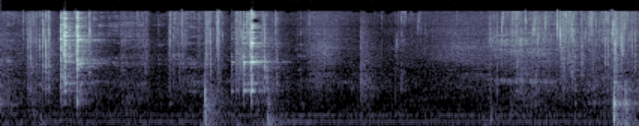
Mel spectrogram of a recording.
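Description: Hands mixing crumbled plant-based burger mix in a glass bowl, with a few light clinks against the glass in the first half and quieter mixing after, over a faint steady hum.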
